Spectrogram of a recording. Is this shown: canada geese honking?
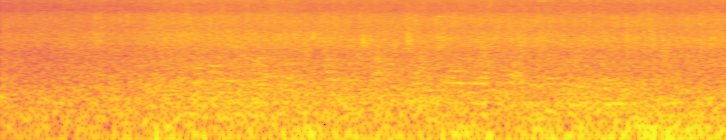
no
